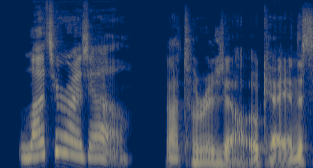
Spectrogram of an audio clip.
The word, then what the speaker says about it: La Tourangelle: this How is was that last one pronounced? La Tourangelle.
